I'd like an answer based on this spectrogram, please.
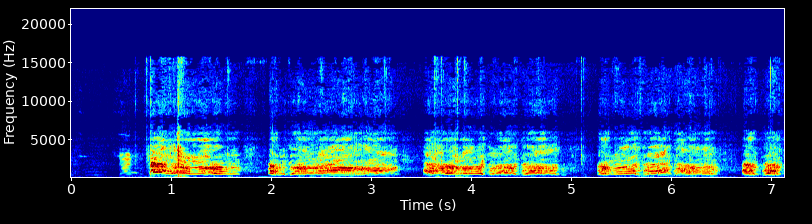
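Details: Dog, a German Shepherd or Malinois, during protection training, giving long harsh harmonic barks in about four sustained bursts close together, each nearly a second long, with faint voices underneath.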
